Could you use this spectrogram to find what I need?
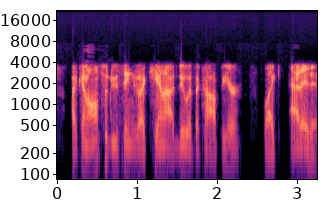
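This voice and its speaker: A man talks at a fairly quick clip with fairly even intonation. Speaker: sales demonstrator. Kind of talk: product demo. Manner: fast.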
